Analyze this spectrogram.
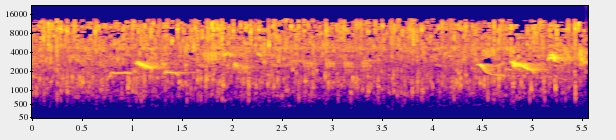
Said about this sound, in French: Le doux cliquetis de l'eau vous berce et vous ressource.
